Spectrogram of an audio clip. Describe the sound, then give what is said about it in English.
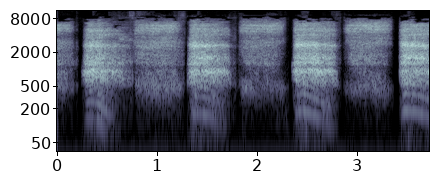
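Fast, rhythmic breathwork: seven forceful, evenly spaced breaths pulled in and pushed out through the nose and mouth, each a loud, airy rush separated by brief pauses, with no talking. “Go fast with this one. Generate heat. Lightheadedness may come. Bring it in. You're fine where you are. Strong spine. Clear mind. Five more breaths.”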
